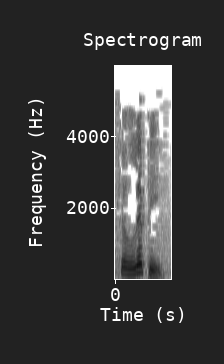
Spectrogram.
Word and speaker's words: Philippi: And from there to Philippi would be the correct pronunciation of that.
